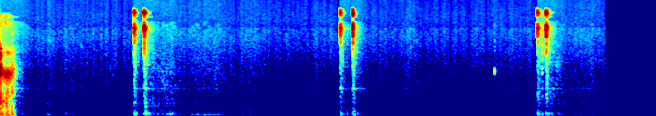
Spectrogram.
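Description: A computer mouse clicking in near silence: three quick double clicks, about two seconds apart.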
